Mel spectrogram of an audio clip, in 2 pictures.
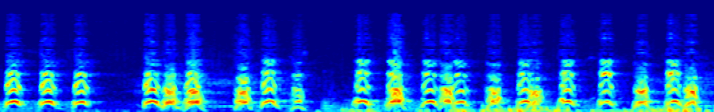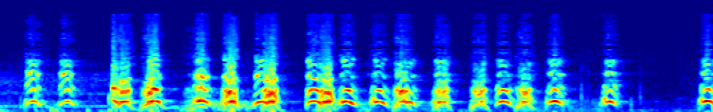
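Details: Dabu Goli, a Bhotia dog guarding at evening time, barks on alert in a long, dense volley of dozens of harmonic barks, accelerating and overlapping, with a low rumbling noise underneath midway.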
